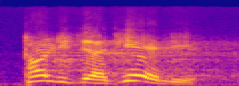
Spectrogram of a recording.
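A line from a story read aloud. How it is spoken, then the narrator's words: Furious yelling. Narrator (Italian): urlò Alex furibondo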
